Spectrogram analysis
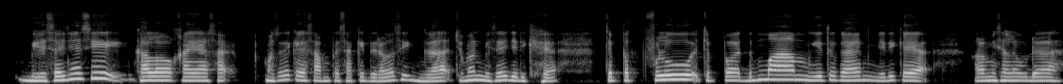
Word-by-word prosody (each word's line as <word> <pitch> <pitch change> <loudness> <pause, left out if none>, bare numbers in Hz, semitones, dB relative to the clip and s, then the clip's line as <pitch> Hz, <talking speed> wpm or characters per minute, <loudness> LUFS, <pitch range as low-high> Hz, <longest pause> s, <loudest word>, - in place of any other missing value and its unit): Biasanya 185 +4 +2
sih 280 -1 +3 0.3
kalau 185 +1 +5
kayak 175 -1 +2
sa 175 - -1 0.5
maksudnya 190 +5 -1
kayak 185 -2 +1
sampai 170 +1 -2
sakit 165 +1 -3
dirawat 160 +3 -1
sih 215 - -1
enggak, 160 +1 +1
cuman 185 +3 0
biasanya 180 +2 0
jadi 170 - -3
kayak 155 +2 -2 0.5
cepet 180 0 -1 0.2
flu, 225 +2 +5
cepat 185 +1 -2
demam 220 +3 +4 0.2
gitu 190 +2 -1
kan, 185 +1 +2 0.2
jadi 170 +3 -2
kayak 180 -2 +2 0.5
kalau 175 - -2
misalnya 180 0 0
udah, 175 0 0
180 Hz, 150 wpm, -20 LUFS, 170-195 Hz, 0.5 s, kalau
